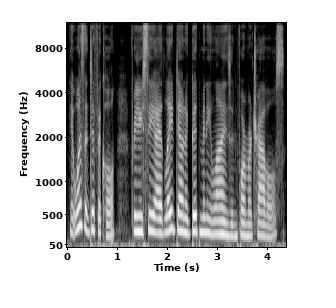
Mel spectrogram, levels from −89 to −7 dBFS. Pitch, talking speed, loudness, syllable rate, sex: 220 Hz, 230 wpm, -17 LUFS, 5.8 syllables/s, female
